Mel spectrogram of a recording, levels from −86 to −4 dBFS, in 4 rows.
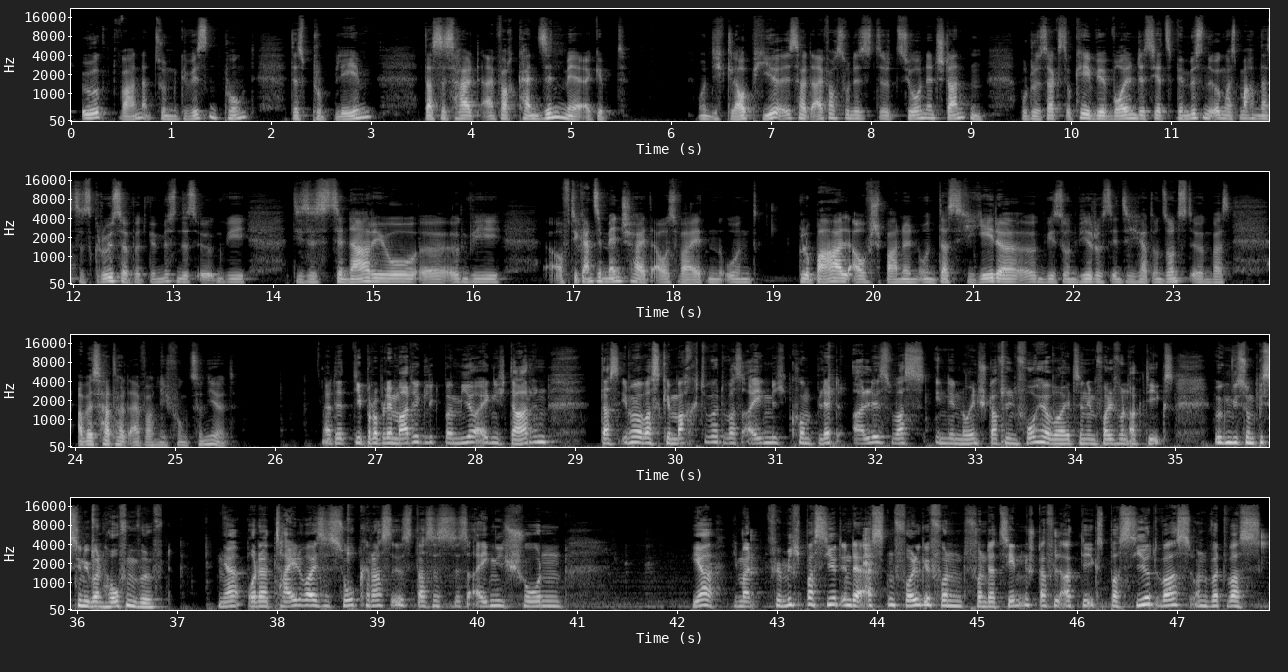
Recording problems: household noises; noticeable; throughout; 15 dB below the speech

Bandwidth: 17 kHz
